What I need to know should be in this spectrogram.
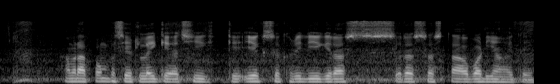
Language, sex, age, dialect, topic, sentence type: Maithili, male, 31-35, Southern/Standard, agriculture, question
